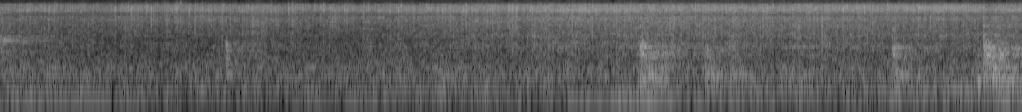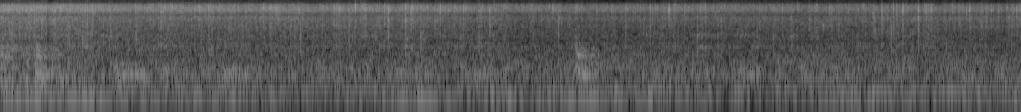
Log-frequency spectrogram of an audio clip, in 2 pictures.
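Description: Two dry red chillies and a few curry leaves crackling in hot oil for onion chutney, a loud, continuous sizzle with occasional spoon scrapes and pops, no voices.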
